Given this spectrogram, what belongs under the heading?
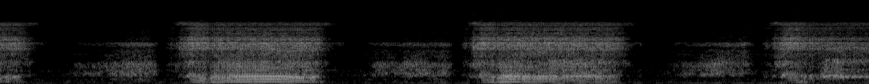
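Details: Early Sunday morning heavy snoring: regular rattling inhaled snore and hissing exhale each cycle, about 21 breaths a minute; background music.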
